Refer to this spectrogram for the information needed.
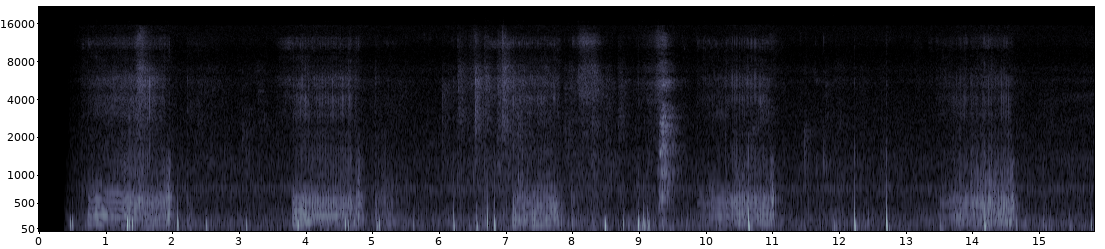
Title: Moose snoring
